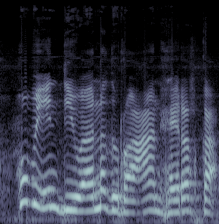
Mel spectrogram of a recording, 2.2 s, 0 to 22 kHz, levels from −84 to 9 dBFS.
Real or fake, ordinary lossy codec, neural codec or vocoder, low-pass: real; MP3, 96 kbps; none; 19.8 kHz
